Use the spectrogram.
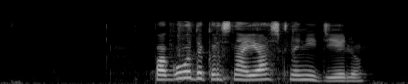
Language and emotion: Russian, neutral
